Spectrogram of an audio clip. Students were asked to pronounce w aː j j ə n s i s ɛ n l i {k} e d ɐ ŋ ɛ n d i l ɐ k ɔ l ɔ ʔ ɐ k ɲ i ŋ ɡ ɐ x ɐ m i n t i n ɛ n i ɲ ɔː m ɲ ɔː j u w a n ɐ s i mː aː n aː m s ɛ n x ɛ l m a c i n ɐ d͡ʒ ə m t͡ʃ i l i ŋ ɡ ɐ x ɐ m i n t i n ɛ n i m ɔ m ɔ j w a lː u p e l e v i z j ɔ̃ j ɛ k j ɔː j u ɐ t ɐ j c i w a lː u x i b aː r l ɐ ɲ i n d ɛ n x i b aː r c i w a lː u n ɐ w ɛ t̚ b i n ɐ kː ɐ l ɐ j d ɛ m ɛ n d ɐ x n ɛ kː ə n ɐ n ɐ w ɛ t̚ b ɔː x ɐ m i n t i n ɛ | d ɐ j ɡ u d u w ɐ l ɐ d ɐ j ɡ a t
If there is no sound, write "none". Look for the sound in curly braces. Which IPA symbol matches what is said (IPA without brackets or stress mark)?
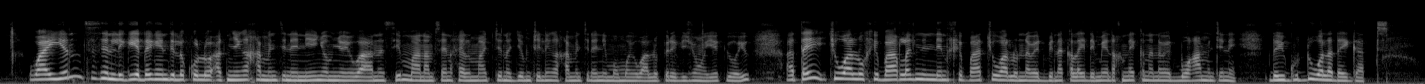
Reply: ɡ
